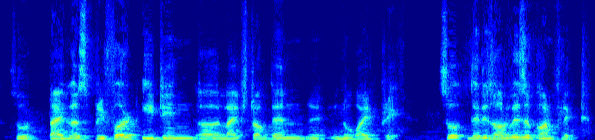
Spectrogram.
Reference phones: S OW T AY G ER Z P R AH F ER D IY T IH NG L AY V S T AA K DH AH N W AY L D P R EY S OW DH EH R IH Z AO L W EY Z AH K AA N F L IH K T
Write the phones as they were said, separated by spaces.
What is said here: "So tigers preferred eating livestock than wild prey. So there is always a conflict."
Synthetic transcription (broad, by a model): S OW T AY G ER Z P R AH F ER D IY T IH NG L AY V S T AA K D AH N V AY L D P R EY S OW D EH R IH Z AO L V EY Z AH K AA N F L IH K T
